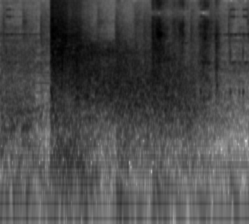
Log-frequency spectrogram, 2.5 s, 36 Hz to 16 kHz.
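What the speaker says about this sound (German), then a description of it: "Hier knallt schon mal ganz schön mächtig." Heavy massed gunfire rages in the strategy game Battle All Out War 2, a thick, unbroken roar of overlapping shots and blasts that jumps in loudness early on and keeps going.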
